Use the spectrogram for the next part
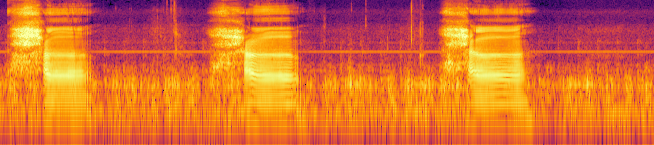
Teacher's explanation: حلق کے بیچ میں سے، یہ حروف حلقی ہے، حلق کے بیچ میں سے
